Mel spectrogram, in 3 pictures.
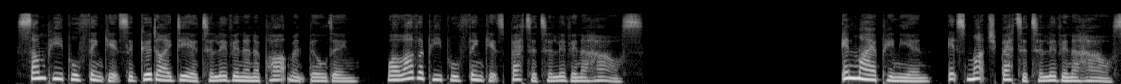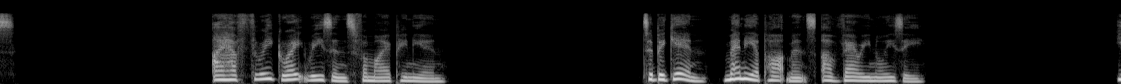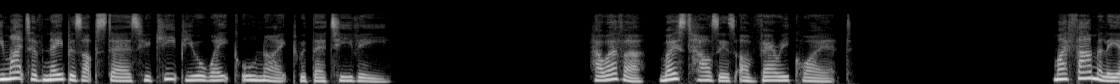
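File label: British; writing apartments opinions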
